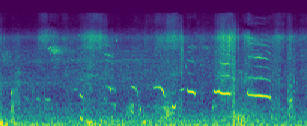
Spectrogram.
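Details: Boerboel dog whining: a run of short, high, thin whimpers, some rising and some falling, growing longer and clearer toward the end, over a steady background hiss.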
